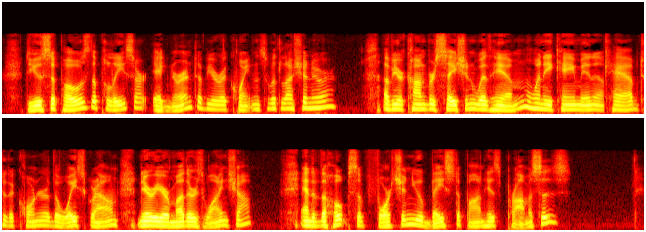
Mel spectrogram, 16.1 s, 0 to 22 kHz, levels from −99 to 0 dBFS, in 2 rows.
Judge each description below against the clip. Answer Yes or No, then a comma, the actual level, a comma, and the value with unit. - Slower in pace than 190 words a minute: Yes, average, 170 wpm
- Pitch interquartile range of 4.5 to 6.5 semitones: No, average, 3.6 semitones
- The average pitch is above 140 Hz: No, low, 120 Hz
